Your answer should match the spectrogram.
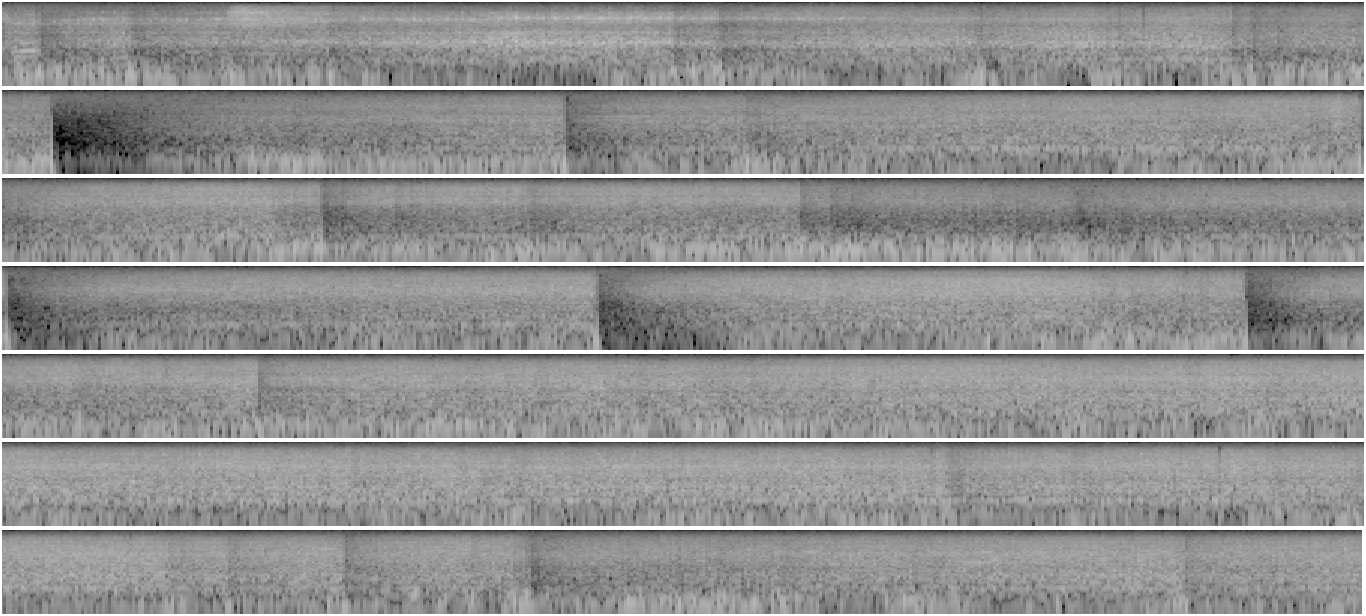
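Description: Strong wind blowing across the camcorder microphone, over surf breaking on a rocky shore. The sound drops out briefly four times in the first twenty seconds.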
